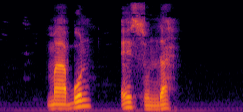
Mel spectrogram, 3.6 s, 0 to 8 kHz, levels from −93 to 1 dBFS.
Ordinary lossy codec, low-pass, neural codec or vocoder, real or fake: AAC, 32 kbps; 7.2 kHz; none; real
